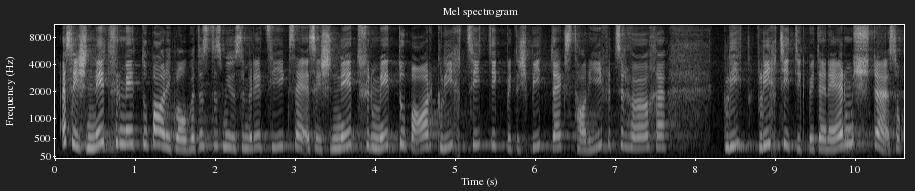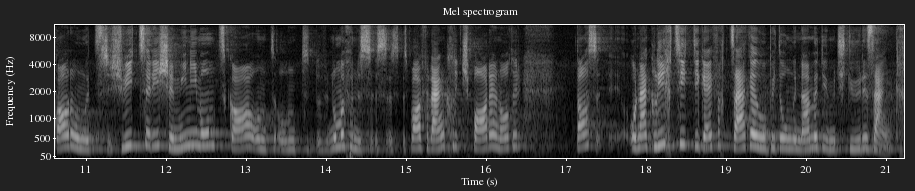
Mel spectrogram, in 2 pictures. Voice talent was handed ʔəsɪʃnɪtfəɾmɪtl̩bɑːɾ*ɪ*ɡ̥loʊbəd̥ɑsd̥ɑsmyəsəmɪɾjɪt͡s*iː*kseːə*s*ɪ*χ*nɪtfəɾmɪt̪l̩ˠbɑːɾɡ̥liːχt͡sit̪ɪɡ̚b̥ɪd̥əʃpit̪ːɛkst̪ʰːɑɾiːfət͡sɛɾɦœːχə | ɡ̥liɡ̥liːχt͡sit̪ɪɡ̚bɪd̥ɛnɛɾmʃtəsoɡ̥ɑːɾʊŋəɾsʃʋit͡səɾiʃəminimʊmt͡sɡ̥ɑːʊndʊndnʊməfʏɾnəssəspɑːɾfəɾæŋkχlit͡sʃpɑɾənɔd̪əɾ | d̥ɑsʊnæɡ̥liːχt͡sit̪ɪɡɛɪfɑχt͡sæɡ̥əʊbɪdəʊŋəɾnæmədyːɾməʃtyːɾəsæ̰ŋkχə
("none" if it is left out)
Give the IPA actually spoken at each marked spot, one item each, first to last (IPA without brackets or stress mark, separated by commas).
ɪ, iː, s, ʃ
